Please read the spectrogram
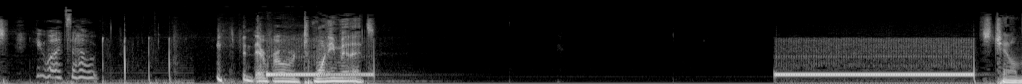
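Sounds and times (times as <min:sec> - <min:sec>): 
speech: 0:00.4 - 0:01.1, 0:02.4 - 0:03.8, 0:10.0 - 0:10.2
telephone tone through a phone line: 0:02.6 - 0:03.8, 0:07.7 - 0:09.8.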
